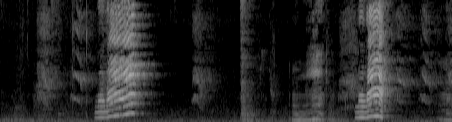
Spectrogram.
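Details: Household talking parrot repeating mummy papa; two soft, separated phrases of rising, ringing harmonic syllables, the second ending on a lower slide, with quiet gaps between.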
